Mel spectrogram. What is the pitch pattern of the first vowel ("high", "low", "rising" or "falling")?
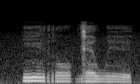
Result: high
